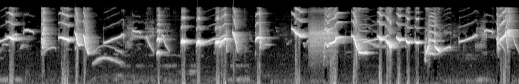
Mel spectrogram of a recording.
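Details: Afternoon song of a lively oriental magpie-robin played to lure young birds into answering: rapid rich whistles, upslurs and downslurs, sharp chips and one lower slurred note, delivered in busy irregular bursts.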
